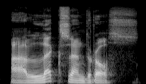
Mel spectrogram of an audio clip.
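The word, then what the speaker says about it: Ἀλέξανδρος: to notice is that in the word alexandros the accent is on a different syllable than the way we pronounce it in our anglicized version of the name you know we say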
